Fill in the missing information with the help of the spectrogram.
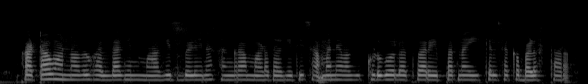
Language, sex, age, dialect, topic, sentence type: Kannada, female, 18-24, Dharwad Kannada, agriculture, statement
